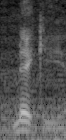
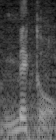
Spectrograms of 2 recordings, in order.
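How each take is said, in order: First: The name ends with an 'ee' sound. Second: The name ends with an 'l' sound. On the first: The speaker calls it wrong. "not Mickey" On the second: The speaker calls it right. "It's Mickle"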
